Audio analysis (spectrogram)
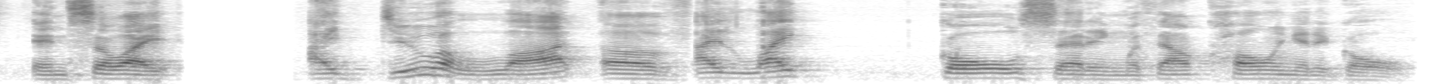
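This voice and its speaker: The man's voice sits at medium pitch with a dark, mellow tone. He speaks at a very slow pace. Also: ordinary pitch variation. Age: 60s. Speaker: pharmacist and nutritionist. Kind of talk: interview.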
